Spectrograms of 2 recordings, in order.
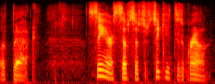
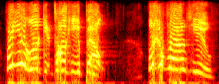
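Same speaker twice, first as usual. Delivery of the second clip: much higher, loud frantic shout; frantic outburst; 17 dB louder than usual. A narrator's reading. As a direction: Twilight cuts her off in disbelief. Twilight cuts in frantic.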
